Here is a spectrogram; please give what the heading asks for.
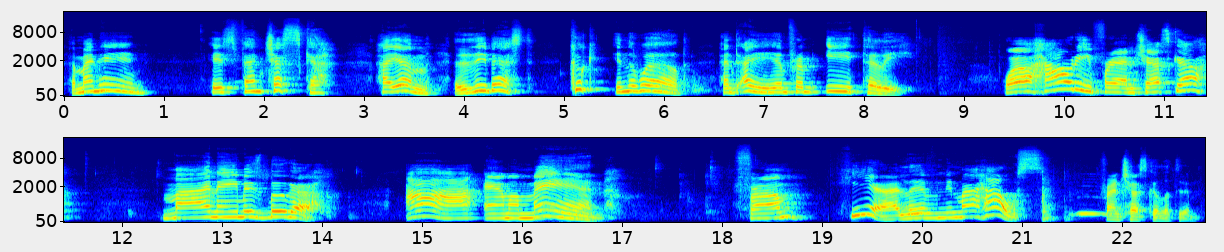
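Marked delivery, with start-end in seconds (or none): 0.1-8.5 put-on high, proud Italian accent. A narrator's reading. Francesca introduces herself in an Italian accent. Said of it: "very strange accents". 9.4-21.2 high, slow goofy bumpkin; goofy country voice. A narrator's reading. Booger greets Francesca, high and slow.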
